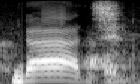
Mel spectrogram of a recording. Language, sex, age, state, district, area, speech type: Maithili, female, 45-60, Bihar, Madhepura, rural, read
